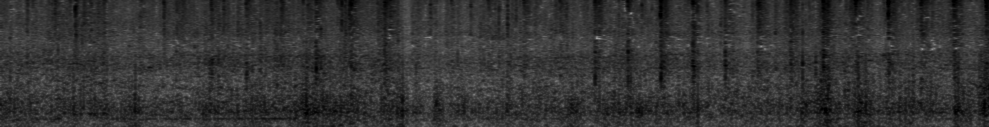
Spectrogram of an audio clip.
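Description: Wind buffeting the microphone outdoors: an uneven rush with scattered small ticks.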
